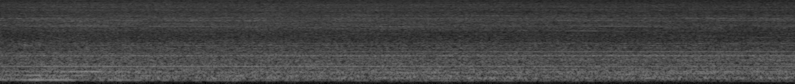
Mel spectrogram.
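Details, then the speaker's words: Close-coupled centrifugal water pump slowed by a Flux Drive adjustable speed drive to reduce flow: steady, even hum with a smooth flow rush and no crackling or gravel; runs quietly without cavitation. "listen as the flux Drive slows the pump down to reduce the flow rate"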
